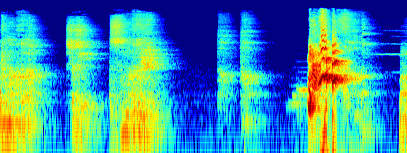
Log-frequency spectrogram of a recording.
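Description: Faint, brief snatches of voice. About six seconds in comes one loud vocal outburst, rising in pitch and fading within about a second.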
